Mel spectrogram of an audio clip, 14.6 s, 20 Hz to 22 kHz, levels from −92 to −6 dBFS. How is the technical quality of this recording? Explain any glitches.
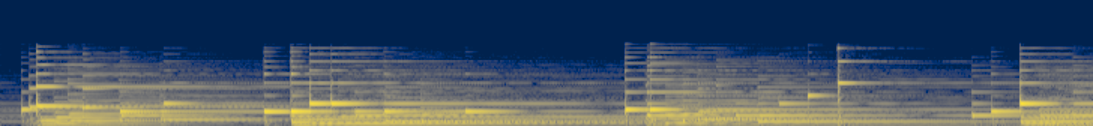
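No glitches or faults audible.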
